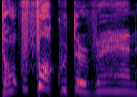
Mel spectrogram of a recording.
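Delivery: very high, shrieking scream. Retelling how someone screamed at kids rocking a van: imitating Critter screaming. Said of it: "just started screaming at everybody".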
